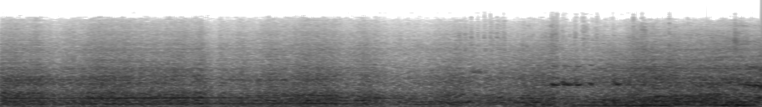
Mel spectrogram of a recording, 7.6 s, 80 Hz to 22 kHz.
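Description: In-cockpit sound of a Mazda MX-5's 1.6-litre four-cylinder engine under way on track, with wind noise from the open top. The engine holds steady revs, eases off a little before halfway, then pulls again near the end with the revs slowly rising.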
